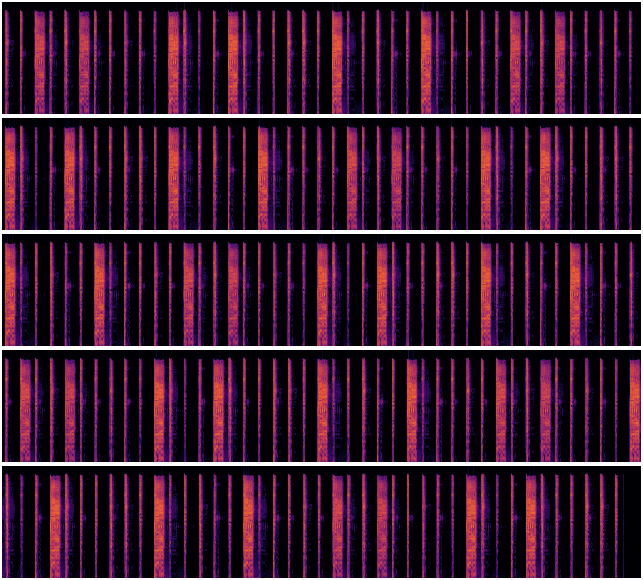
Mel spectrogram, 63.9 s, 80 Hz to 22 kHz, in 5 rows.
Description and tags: The sound chip of the HR 16 has a LOT of pins. A ribbon cable out to a connection box allows an enormous number of amazing possibilities. These sounds are all coming directly out of the Alesis, with no processing. I made 20 of these using pattern 13, a pattern I'd programmed a long time ago. But I could have made 200.. there's so many permutations.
